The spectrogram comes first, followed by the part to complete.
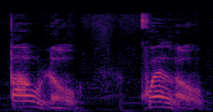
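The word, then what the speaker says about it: Paulo Coelho: How do you go about pronouncing his name? Paulo. Quelloo.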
